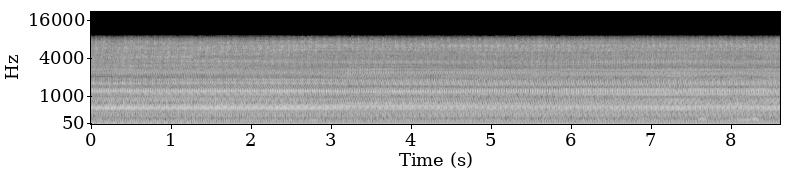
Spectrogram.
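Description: Small brass single-cylinder oscillating model steam engine running fast and steady, giving a continuous buzzing hiss.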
